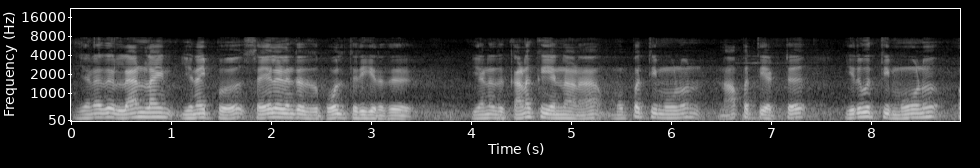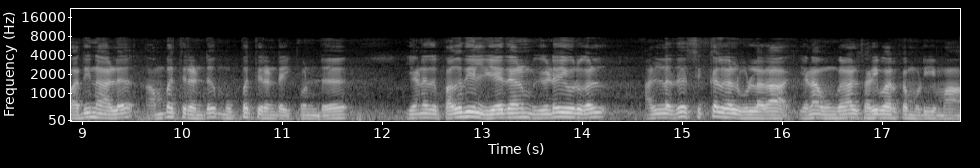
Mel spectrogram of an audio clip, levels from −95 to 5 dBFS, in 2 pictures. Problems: none marked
